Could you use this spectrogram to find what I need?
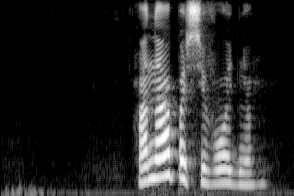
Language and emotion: Russian, neutral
